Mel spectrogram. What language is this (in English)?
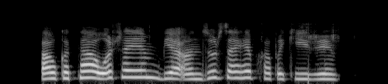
Pashto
